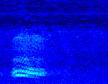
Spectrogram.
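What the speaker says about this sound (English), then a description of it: "the fucking seagulls and crows were just going at each other." A single crow caws once, brief and fairly distant, outdoors during a scuffle between crows and seagulls, with a low background hum and no voices.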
